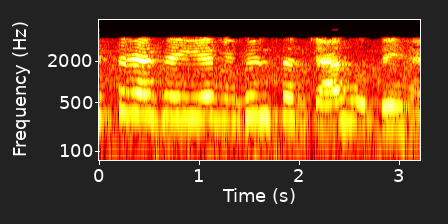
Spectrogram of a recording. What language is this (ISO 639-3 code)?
hin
